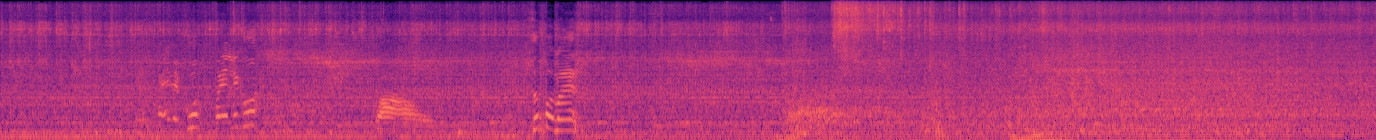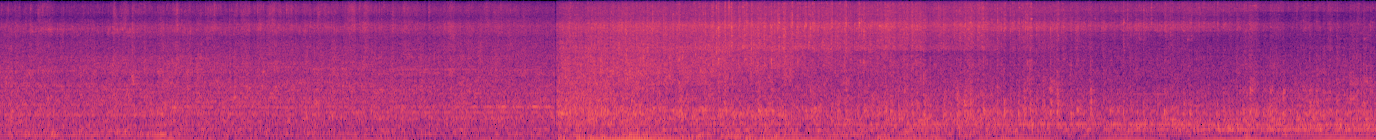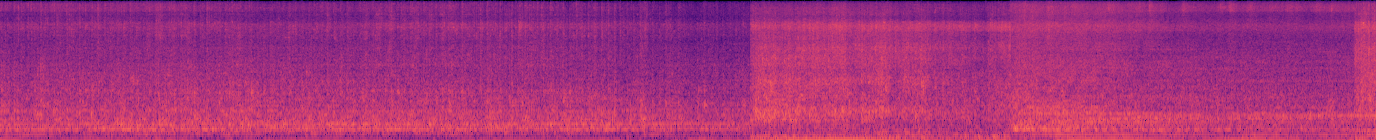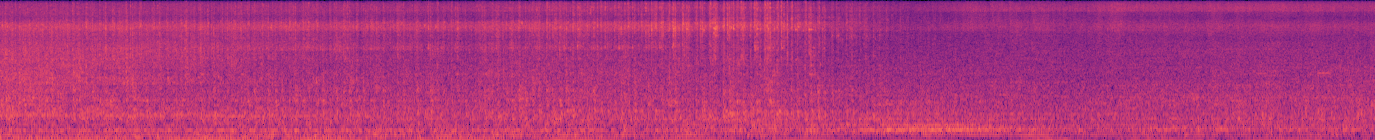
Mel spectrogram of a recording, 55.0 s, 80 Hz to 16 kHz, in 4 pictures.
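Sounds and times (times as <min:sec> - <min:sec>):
farm machine engine humming: 0:00.0 - 0:55.0
loud rushing noise: 0:35.0 - 0:45.5.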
